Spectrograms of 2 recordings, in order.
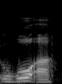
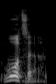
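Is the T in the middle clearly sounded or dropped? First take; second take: dropped; clear. First: The middle T is dropped, not clearly sounded. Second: The middle T is clearly and fully sounded.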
